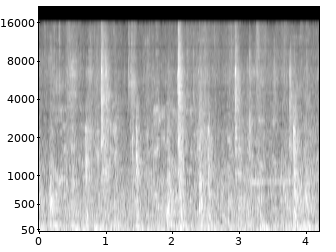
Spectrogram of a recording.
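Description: Cabin noise of an Ise Railway diesel railcar running at speed: a steady low rumble from the running gear, with frequent irregular clicks and knocks from the wheels on the track.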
